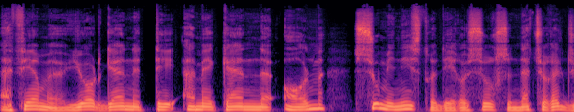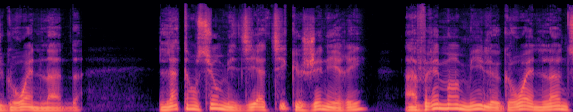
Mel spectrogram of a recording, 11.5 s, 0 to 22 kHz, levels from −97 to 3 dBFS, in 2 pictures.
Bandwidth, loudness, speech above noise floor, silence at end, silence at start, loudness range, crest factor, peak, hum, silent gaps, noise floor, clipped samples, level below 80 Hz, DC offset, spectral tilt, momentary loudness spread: 18 kHz; -23 LUFS; 46 dB; 0 s; 0 s; 2 LU; 16 dB; -6 dBFS; none; none; -67 dBFS; under 0.1%; -38 dBFS; under 0.1%; -5.5 dB/octave; 5 LU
